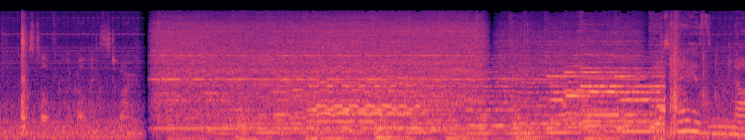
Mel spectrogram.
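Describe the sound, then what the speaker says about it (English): Household vacuum cleaner switched on after a short pause, a loud steady whine and roar running for several seconds before cutting off near the end, with no speech over it. "I'm going to vacuum, which I never do."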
